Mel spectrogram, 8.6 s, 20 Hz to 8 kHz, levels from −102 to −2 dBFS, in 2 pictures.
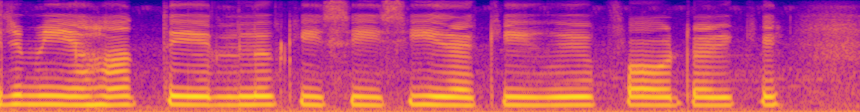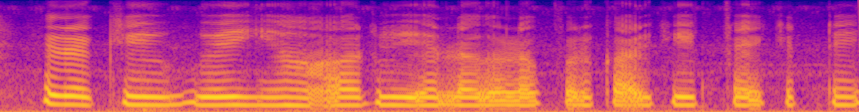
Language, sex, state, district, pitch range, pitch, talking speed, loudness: Hindi, female, Maharashtra, Sindhudurg, 215-225 Hz, 220 Hz, 140 wpm, -15 LUFS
